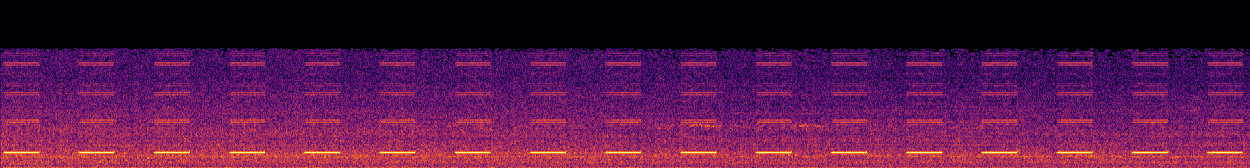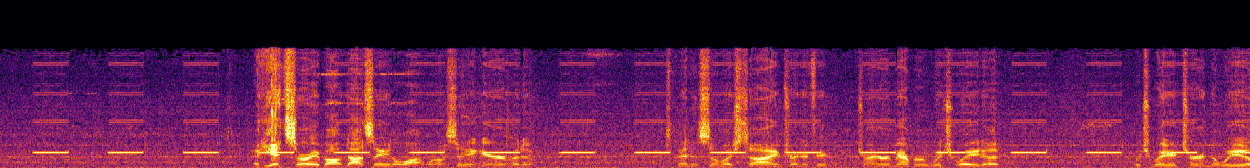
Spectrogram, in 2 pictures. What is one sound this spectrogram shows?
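A truck's reversing alarm beeps at an even pace.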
